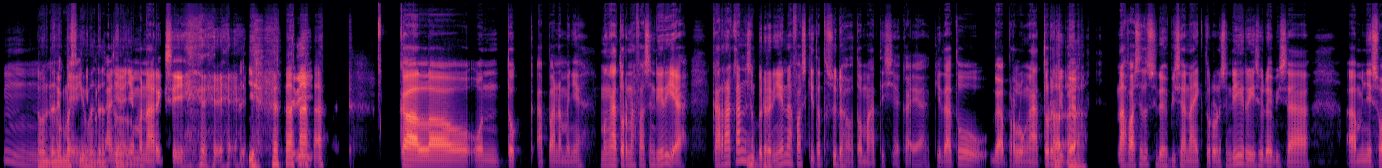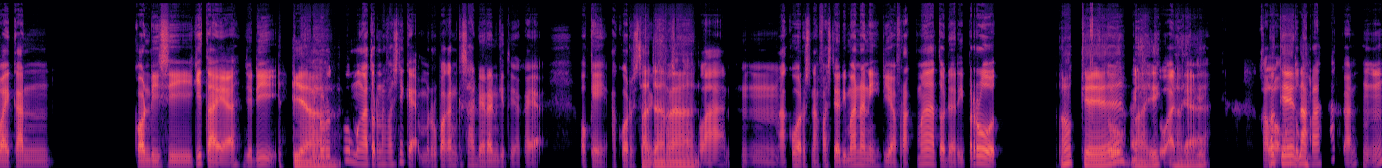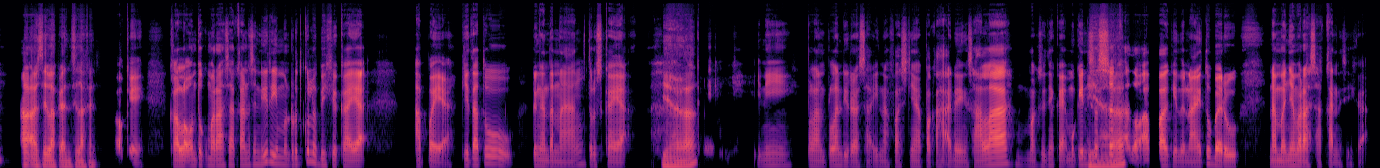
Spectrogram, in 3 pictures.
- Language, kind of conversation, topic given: Indonesian, podcast, Bagaimana kamu menggunakan napas untuk menenangkan tubuh?
- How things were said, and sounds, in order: chuckle; tsk; laugh; tapping; tsk; exhale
